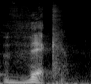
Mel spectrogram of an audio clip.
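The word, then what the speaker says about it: Veeck: Now, it's spelled V-E-E-C-H, but it's pronounced Vic.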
